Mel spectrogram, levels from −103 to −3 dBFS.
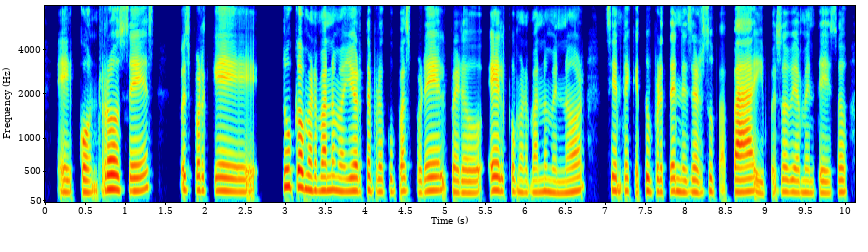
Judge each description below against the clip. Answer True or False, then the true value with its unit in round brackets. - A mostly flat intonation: True (2.2 semitones)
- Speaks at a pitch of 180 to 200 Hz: True (190 Hz)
